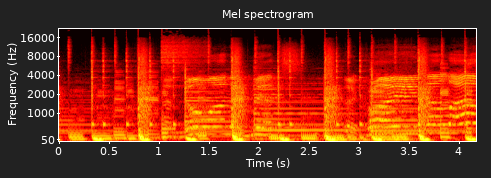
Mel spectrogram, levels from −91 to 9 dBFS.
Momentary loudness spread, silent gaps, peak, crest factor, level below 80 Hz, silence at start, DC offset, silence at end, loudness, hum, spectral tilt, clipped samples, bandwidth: 5 LU; none; -2 dBFS; 16 dB; -22 dBFS; 0 s; under 0.1%; 0 s; -19 LUFS; none; -4.5 dB/octave; under 0.1%; 15.5 kHz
